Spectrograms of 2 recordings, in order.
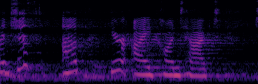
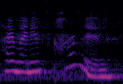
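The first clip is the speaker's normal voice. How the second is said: CARMEN lifted high, like asking; soft self-introduction with questioning rise on Carmen; sounds like a question; 5 semitones higher, 5 dB quieter than usual. Shown as a demonstration. Woman introducing herself unsurely, as a question. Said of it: "introduce yourself and it sounds like a question".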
